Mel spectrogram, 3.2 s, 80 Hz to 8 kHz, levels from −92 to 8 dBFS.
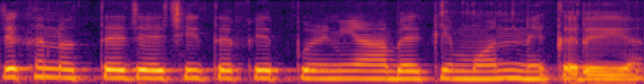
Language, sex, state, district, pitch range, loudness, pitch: Maithili, female, Bihar, Purnia, 220-240 Hz, -15 LUFS, 235 Hz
